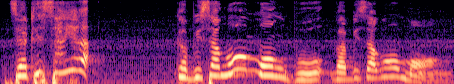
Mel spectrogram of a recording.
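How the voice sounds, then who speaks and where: A woman's voice: high-pitched, wildly swooping pitch, slow pace, a little hiss or hum, voice pushed up, exaggerated voice. A woman acting out a shaken male protester who pleads in a choked-up voice. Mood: moved. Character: shaken middle-aged male protester, softened.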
